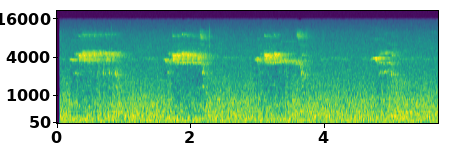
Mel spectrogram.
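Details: A male Black-and-chestnut eagle (Spizaetus isidori) at its nest in Antioquia, Colombia, gives four high, thin whistled calls about every one and a half seconds, over a steady rush of wind or running water.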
